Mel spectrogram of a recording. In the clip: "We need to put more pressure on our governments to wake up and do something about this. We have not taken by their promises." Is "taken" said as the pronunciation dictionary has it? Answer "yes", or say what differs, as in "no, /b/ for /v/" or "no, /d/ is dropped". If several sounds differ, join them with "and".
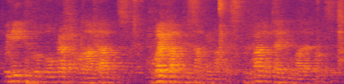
no, /k/ is dropped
